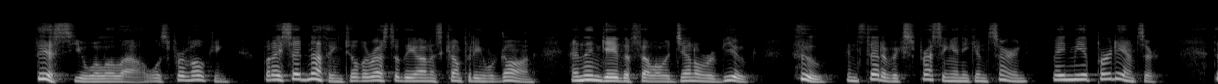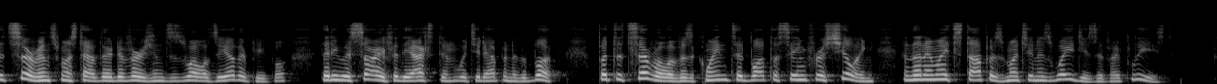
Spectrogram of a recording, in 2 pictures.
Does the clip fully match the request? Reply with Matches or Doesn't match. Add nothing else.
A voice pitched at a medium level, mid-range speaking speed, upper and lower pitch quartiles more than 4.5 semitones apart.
Doesn't match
